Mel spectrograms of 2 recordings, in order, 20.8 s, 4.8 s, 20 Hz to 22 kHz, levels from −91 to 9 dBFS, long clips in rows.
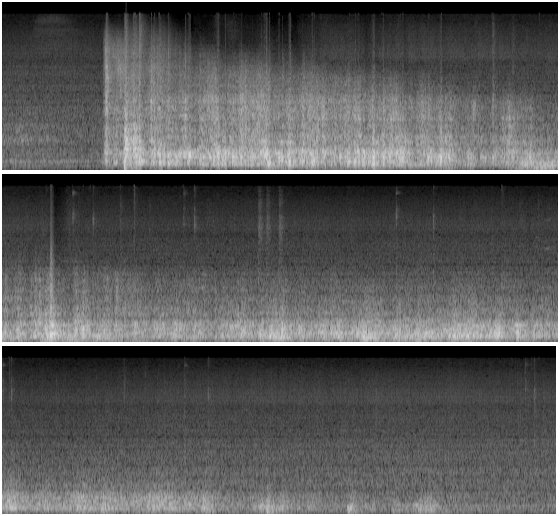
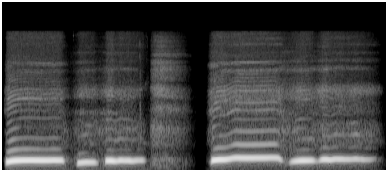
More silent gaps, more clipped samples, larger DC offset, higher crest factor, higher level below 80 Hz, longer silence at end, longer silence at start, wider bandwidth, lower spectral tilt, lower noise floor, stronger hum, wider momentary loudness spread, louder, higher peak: second, none vs 2.48-2.53 s; neither; neither; first, 18 dB vs 10 dB; first, -44 dBFS vs -60 dBFS; second, 0 s vs 0.2 s; about the same, 0 s vs 0.05 s; first, 16 kHz vs 5.4 kHz; second, -6.5 dB/octave vs -8 dB/octave; about the same, -39 dBFS vs -40 dBFS; neither; first, 21 LU vs 10 LU; second, -18 LUFS vs -10 LUFS; about the same, 0 dBFS vs 0 dBFS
